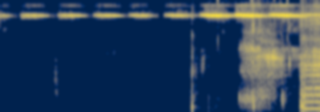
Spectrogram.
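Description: A high-pitched insect chirp repeats about three times a second and turns into a steady trill about two and a half seconds in. A voice starts near the end.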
